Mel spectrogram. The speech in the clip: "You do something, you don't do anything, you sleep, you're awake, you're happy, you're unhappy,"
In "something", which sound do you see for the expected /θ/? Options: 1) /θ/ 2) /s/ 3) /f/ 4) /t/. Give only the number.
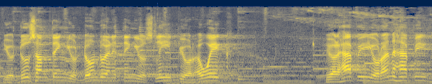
4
